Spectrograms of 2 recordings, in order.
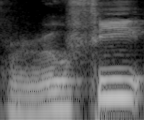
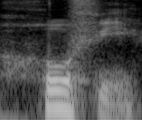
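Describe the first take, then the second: First: The name begins with a clear R sound. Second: The name begins with a breathy H-like sound.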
